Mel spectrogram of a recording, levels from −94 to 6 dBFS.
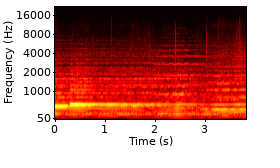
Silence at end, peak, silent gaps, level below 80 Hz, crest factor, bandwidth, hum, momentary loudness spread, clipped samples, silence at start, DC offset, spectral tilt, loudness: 0 s; -10 dBFS; none; -70 dBFS; 14 dB; 6.6 kHz; none; 19 LU; under 0.1%; 0 s; under 0.1%; -7 dB/octave; -25 LUFS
